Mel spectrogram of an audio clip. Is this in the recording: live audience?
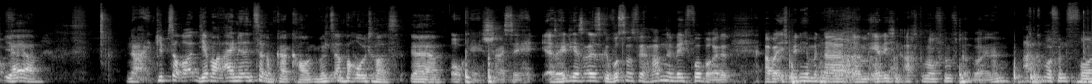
no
